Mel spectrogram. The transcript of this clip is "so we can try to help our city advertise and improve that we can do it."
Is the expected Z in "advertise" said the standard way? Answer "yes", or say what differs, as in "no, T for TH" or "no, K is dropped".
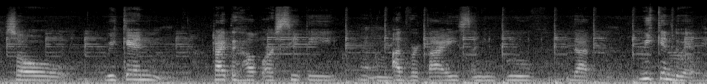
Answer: no, S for Z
